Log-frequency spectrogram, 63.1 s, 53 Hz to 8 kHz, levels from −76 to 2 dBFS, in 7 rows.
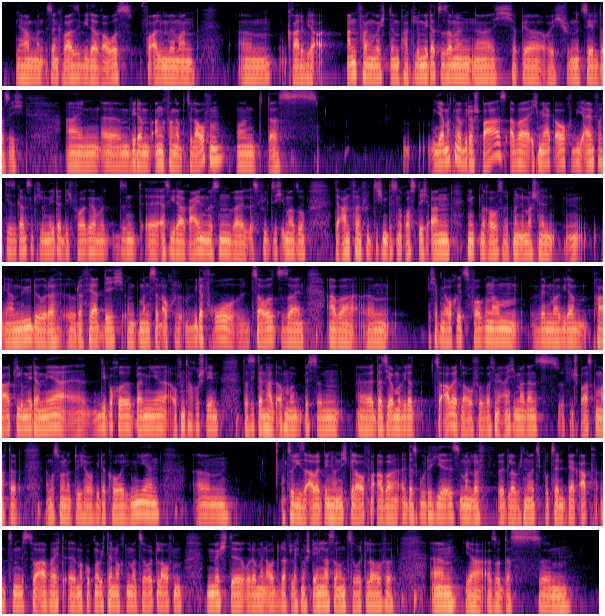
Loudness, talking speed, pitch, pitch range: -19 LUFS, 190 wpm, 90 Hz, 85-95 Hz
